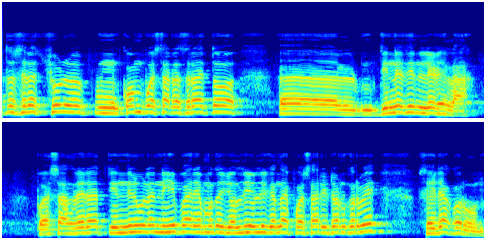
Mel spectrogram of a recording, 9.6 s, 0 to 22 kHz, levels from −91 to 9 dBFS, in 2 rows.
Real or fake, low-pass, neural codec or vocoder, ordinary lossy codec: real; 7.2 kHz; none; none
